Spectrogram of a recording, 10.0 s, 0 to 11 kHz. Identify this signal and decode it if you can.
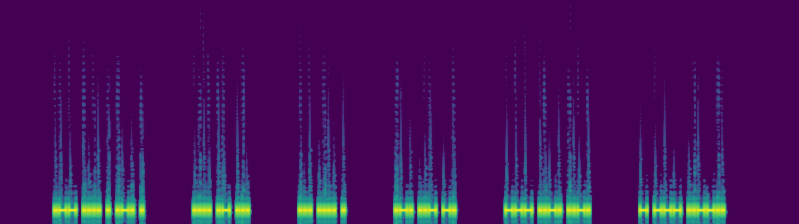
Morse code, heard as a keyed tone, about 40 wpm, 700 Hz. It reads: WHERE HAS SHE RUN OFF TO?
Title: 3x Word-Spacing - Sentences from Top 300 Words - 40wpm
